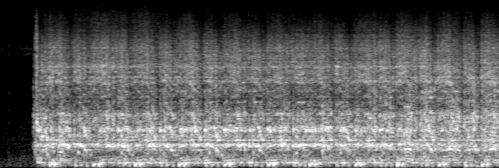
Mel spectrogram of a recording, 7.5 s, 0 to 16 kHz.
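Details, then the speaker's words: 1968 Oldsmobile Toronado 455 big block, barn find sat about 44 years, first start attempts after filing points and spraying carb cleaner: runs rough and loud, lumpy and hunting on two or three cylinders; misfire, cause unconfirmed. "so close it's so close it is uh extremely close to one in the Run he's running on like two or three cylinders once in a while"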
